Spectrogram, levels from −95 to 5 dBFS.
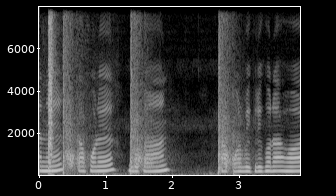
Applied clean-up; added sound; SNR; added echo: none; Fire + Gunshot, gunfire; 5 dB; none.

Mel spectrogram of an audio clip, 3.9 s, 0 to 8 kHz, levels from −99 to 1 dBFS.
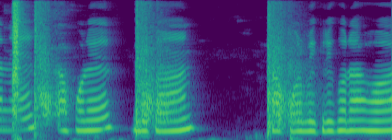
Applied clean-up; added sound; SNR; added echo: classical method log-MMSE.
